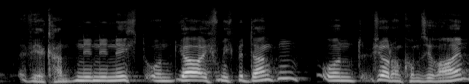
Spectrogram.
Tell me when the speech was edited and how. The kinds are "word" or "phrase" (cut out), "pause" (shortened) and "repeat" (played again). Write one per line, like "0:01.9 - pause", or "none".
0:00.9 - repeat
0:02.1 - word
0:03.1 - pause
0:03.7 - word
